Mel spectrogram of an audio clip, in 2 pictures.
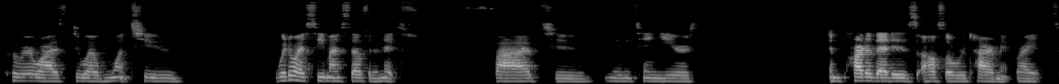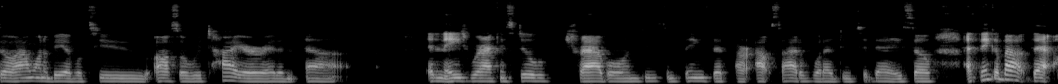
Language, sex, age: English, female, 30-49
